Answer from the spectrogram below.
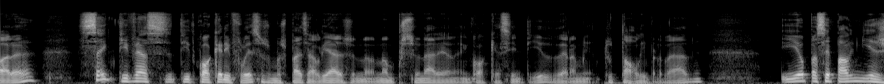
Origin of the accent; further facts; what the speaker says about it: Ilha, Aveiro, Portugal; Sou já um septuagenário, sou natural de Ilha, distrito de Aveiro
